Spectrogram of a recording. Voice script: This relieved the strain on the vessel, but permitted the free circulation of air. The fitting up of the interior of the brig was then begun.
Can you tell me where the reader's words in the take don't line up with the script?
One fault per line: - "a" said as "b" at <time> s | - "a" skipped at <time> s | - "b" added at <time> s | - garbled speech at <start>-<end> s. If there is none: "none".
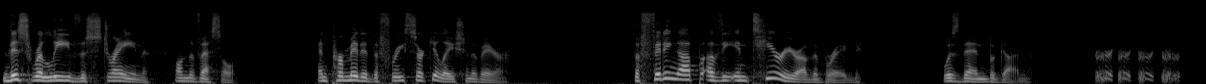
- "but" said as "and" at 3.2 s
